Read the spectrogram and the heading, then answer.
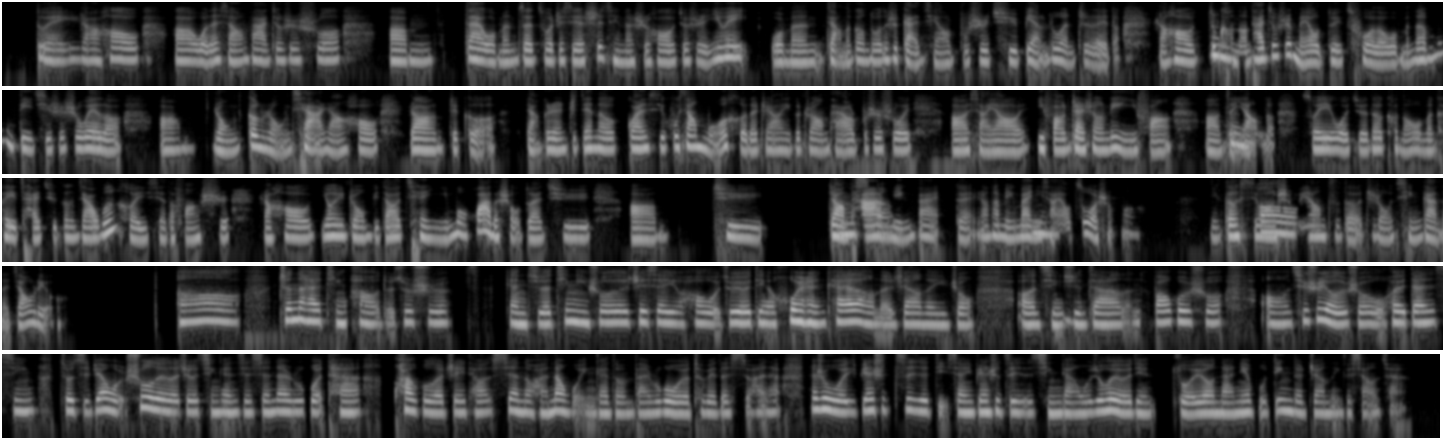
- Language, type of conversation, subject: Chinese, advice, 我该如何在新关系中设立情感界限？
- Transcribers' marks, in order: other background noise; other noise; laughing while speaking: "豁然开朗的"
